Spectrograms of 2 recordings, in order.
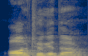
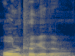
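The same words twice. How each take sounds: First: All together with an open "aw" in all; American "all together", open vowel; American accent. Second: All together with a rounded "o" in all; British "all together", rounded vowel; British accent. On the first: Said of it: "এরপর দেখো যে all together". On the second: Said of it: "অথবা". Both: Shown as a demonstration.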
